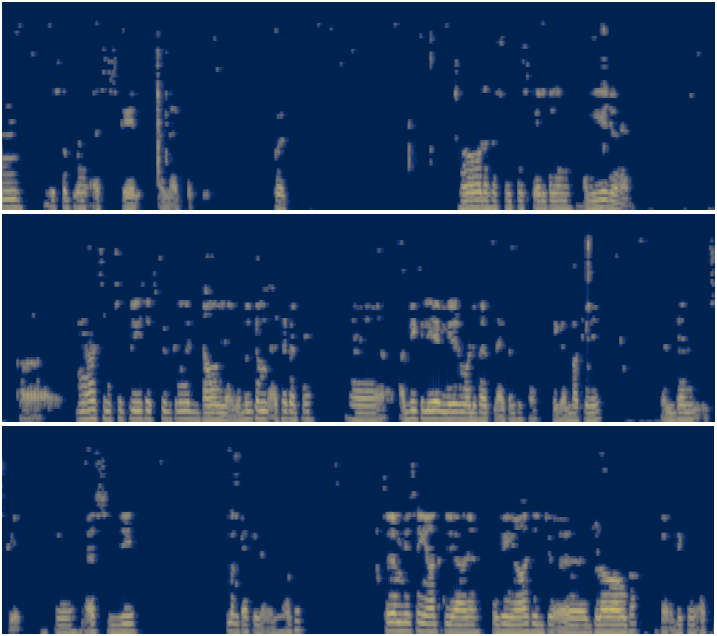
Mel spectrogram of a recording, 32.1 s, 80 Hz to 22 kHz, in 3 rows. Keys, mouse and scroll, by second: 0.5 alt+shift+click, 1.0 s, 4.5 a, 6.0 s, 8.3 click, 8.7 alt+shift+click, 9.0 scroll down 5, 9.4 shift+middle click, 9.7 shift+z, 10.3-10.7 scroll up 1, 10.7 shift+z, 11.0-11.4 scroll down 2, 12.3 e, 14.3 Tab, 15.3 ctrl+space, 17.7-19.2 drag, 19.2 ctrl+space, 19.7 shift+middle click, 20.1 Tab, 20.4-20.8 scroll up 1, 20.8 s, 22.7 s, 25.5 shift+middle click, 26.0 scroll up 1, 26.3-26.9 shift+middle drag, 26.9 g, 30.8-32.0 middle drag.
